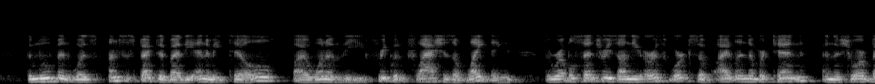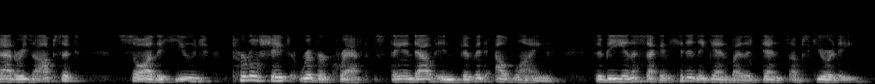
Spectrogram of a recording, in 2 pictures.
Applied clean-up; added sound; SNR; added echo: none; none; none; reverberation time 0.4 s.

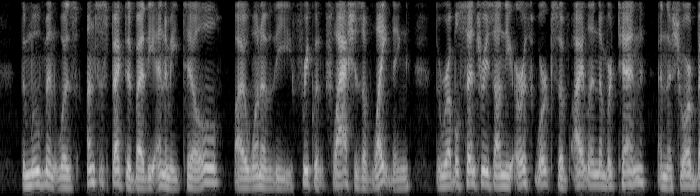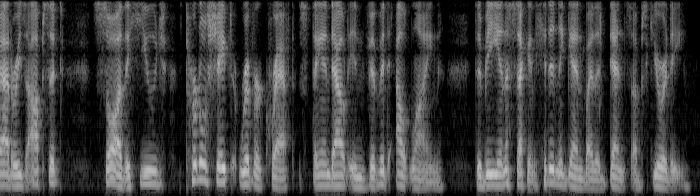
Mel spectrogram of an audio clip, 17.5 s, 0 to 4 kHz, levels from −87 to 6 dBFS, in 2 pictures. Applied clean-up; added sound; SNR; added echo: none; none; none; none.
